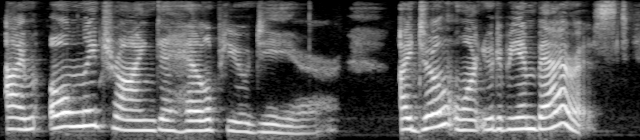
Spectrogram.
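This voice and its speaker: A woman's voice: fairly high pitch, expressive, slow. An actress playing a condescending older mother-in-law, sugary and backhanded, in vintage radio sitcom style. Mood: patronizing.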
